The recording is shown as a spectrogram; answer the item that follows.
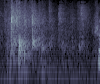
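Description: A dog whimpering and yelping in a few short cries, mostly in the first second. He is scared because the household cat has gone after him.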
